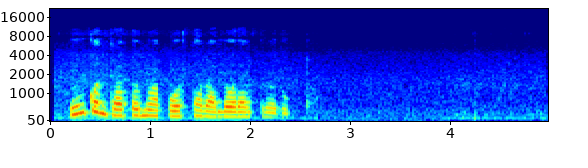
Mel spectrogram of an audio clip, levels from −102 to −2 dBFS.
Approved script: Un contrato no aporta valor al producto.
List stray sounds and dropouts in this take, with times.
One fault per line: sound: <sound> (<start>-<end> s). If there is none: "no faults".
no faults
